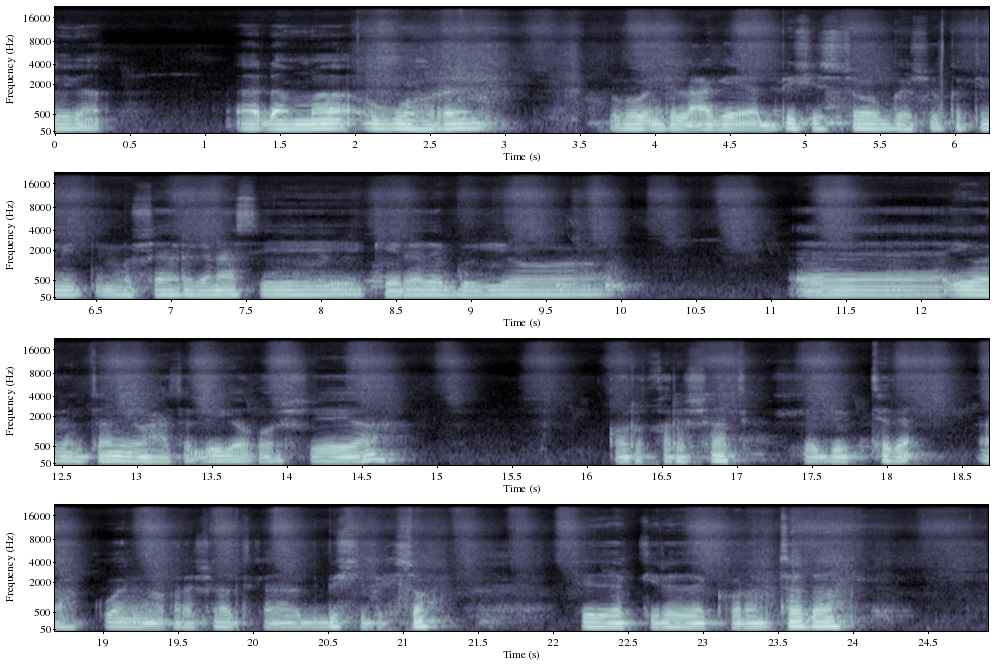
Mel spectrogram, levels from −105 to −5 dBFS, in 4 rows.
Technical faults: none

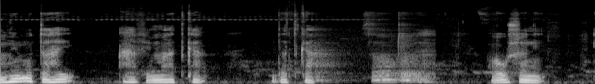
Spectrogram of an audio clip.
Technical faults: switch to a distant microphone

